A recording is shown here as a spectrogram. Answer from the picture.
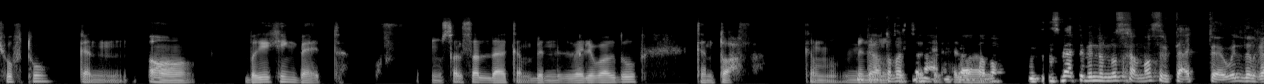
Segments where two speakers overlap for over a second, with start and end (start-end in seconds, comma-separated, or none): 8.6-9.9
